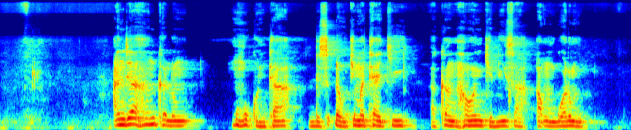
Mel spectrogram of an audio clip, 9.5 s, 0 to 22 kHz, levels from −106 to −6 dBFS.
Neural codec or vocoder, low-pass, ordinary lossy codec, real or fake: none; 19.8 kHz; none; real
